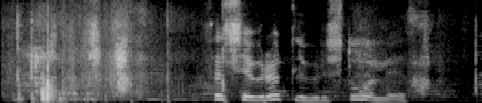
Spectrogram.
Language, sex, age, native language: Icelandic, male, 10, Icelandic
